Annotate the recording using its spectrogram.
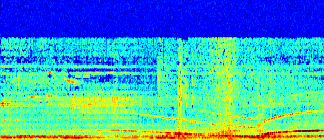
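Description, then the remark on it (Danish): Wailing sirens of police and ambulances arriving at Rødovre station in Denmark rise and fall in long overlapping sweeps over a steady low rumble of traffic, sounding continuous, with no one speaking. “Kniven sad der stadig, da politi og hylende ambulancer ankom få minutter efter.”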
